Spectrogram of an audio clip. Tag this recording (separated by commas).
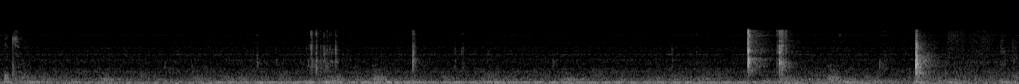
Speech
